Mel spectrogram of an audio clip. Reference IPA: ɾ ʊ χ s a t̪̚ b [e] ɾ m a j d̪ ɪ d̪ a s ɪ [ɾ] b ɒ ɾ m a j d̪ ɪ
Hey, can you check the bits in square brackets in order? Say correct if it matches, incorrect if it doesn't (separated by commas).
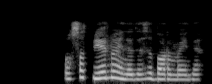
correct, incorrect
